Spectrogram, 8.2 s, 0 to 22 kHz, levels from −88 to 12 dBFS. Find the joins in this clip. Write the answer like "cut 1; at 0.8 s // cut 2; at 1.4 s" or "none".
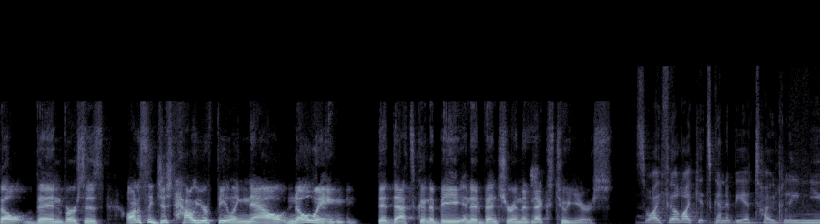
cut 1; at 6.4 s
